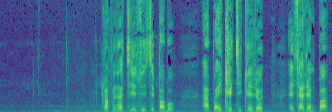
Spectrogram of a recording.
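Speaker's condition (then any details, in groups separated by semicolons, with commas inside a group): Throat cancer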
